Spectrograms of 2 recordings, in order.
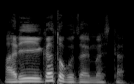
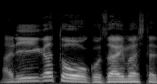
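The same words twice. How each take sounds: First: The 'to' sound is kept short. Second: The 'to' sound is held long. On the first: The speaker calls it right. "ありがとうございましたの方がいいと思います" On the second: The speaker calls it wrong. "ありがとうのととね、これ伸ばさない方がかえっていいです"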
